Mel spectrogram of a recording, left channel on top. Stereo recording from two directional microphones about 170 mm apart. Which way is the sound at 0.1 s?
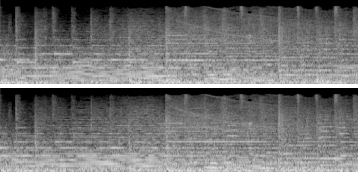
Centre (ahead or behind).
